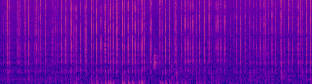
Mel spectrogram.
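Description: A thick paperback book of solid paper with a glossy coated card cover is held in both hands while fingertips scratch and tap its front cover, the book shifting slightly. A rapid, steady stream of crisp, dry taps and scratchy strokes is heard, each with a dull low thump under a bright papery click. The sounds die away almost instantly.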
